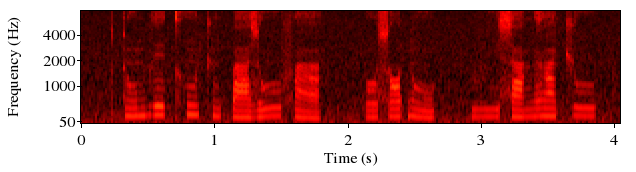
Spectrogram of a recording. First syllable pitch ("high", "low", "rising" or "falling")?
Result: rising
